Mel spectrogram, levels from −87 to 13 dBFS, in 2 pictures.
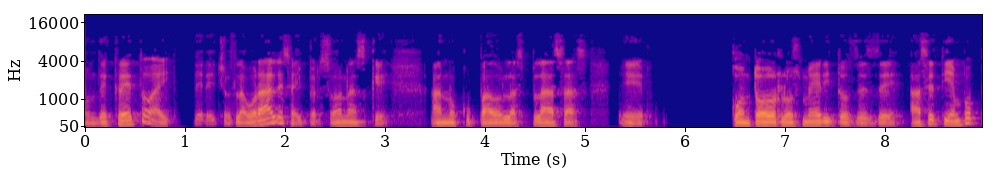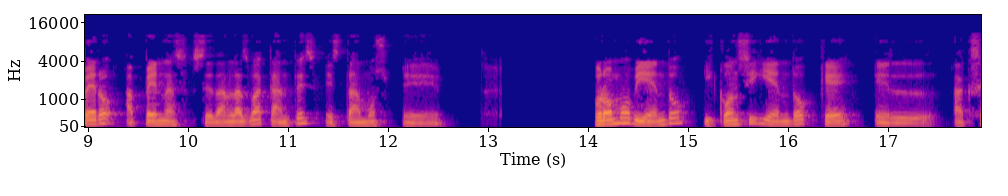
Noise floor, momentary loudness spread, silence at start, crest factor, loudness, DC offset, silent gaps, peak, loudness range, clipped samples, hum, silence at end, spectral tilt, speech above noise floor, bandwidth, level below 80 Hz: -59 dBFS; 13 LU; 0 s; 18 dB; -24 LUFS; under 0.1%; 6.22-6.46 s, 13.16-13.39 s, 13.45-13.52 s, 14.02-14.06 s; -6 dBFS; 4 LU; under 0.1%; none; 0 s; -6.5 dB/octave; 35 dB; 11 kHz; -60 dBFS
